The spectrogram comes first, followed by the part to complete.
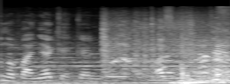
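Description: Pickup truck engine starting about three-quarters of the way in, a low rumble, under men's voices and background music.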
